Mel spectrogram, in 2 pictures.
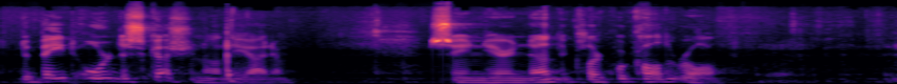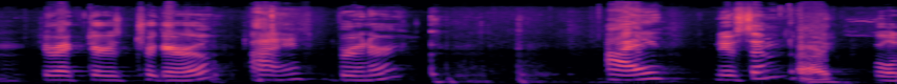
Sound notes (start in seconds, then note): none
